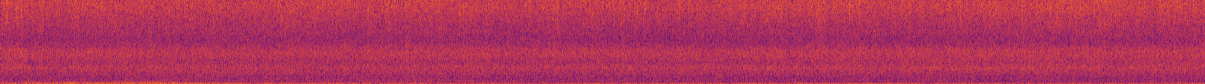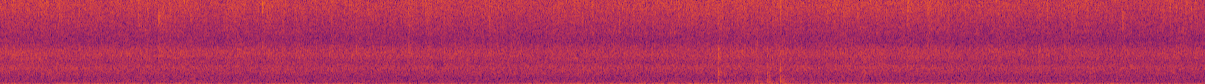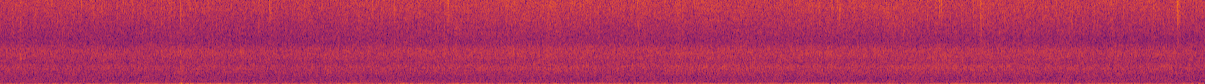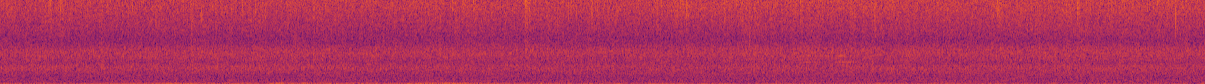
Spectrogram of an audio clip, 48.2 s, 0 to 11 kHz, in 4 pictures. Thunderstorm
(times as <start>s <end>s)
0.0s 5.0s, 17.5s 23.4s, 37.2s 43.0s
